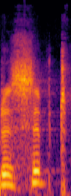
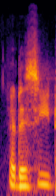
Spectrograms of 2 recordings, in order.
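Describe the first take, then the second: First: A p sound is heard before the t. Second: No p sound is heard before the t. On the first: The speaker calls it wrong. "कुछ लोग इसको रिसिप्ट पढ़ते हैं" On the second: The speaker calls it right. "एक native speaker रिसीट बोलता है"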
